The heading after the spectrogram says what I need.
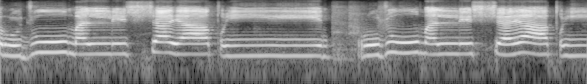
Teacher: اس کے بعد ہے رجوما للشیاطین، رجوما للشیاطین، جیما پہ جو، جیما پہ جو، واو مدہ، واو ساکنوں سے پہلے پیش ہو واو مدہ تو واو مدہ کو ایک مدار کھینچ کے پڑھیں گے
